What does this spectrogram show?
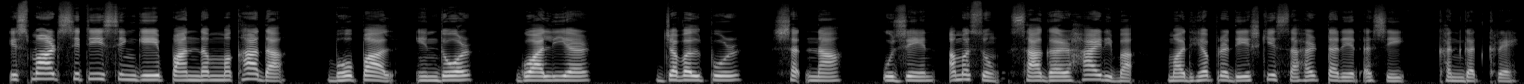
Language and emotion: Manipuri, neutral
